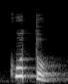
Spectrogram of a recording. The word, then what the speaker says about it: couteau: N number of times whenever O-U-U will come, we have to pronounce it like oo only. Toujours. Always. Always, right? Next example is Couteau.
